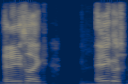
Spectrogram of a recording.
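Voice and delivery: usual speaking voice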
